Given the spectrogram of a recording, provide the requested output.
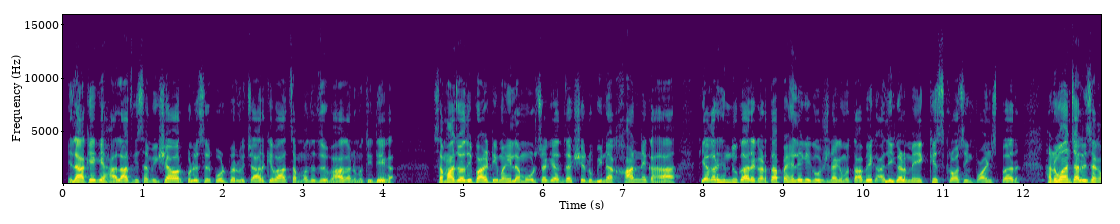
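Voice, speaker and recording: A man's voice: a little high, fairly bright tone. A man hosting a news commentary, reading reports in an earnest, formal way. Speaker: YouTube news host and commentator.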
